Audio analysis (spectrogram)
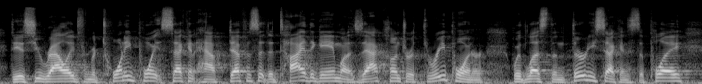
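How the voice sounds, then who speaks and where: A male sportscaster with a mid-range voice reads a scripted sports recap. He delivers it like an announcer, leaning into the opening of each new story. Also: medium pitch. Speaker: sports show host and play-by-play voice.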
